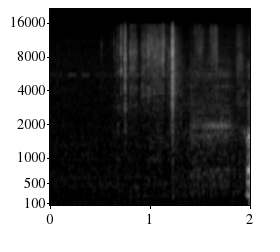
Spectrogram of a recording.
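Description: Faint rustling of hands pressing and sliding over cardstock paper, beginning about a second in, with one light tick partway through.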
